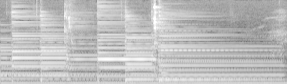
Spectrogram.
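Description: Acoustic guitar plays the opening lick of a song, a short blues phrase with a turnaround and an open first string, picked note by note close and moderately loud with no talking.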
